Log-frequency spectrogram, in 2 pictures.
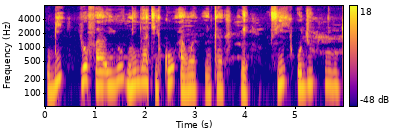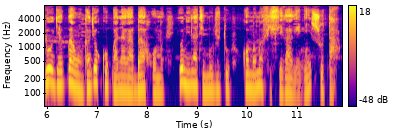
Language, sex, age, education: Yoruba, male, 15-29, tertiary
